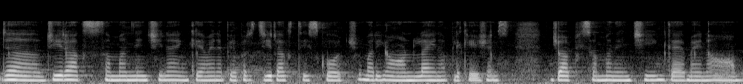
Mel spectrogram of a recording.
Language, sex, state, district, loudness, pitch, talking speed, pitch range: Telugu, female, Telangana, Nalgonda, -14 LUFS, 195 Hz, 130 wpm, 190-200 Hz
